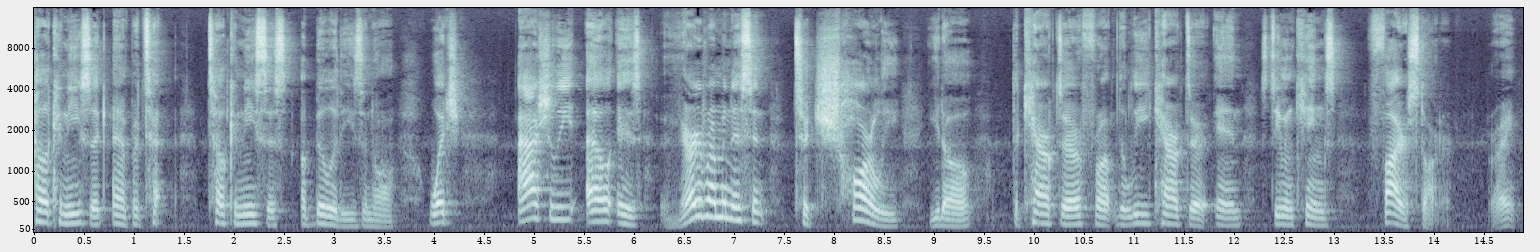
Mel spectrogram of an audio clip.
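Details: Adult man who states he has a stutter that is easily heard; stuttering.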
